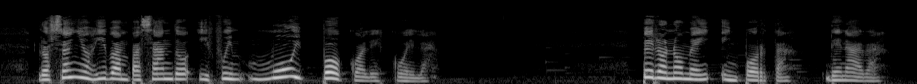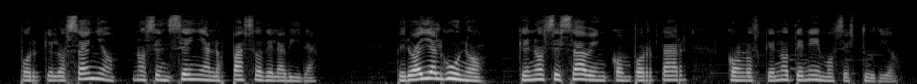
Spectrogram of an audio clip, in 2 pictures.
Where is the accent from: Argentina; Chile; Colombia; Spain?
Argentina; Sauce de Luna, Entre Ríos; Soy entrerriana, señores. Vengo de los pagos de Sauceluna, provincia de Entre Ríos.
